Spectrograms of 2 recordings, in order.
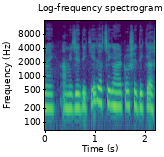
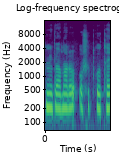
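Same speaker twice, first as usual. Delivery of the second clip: plain reading voice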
